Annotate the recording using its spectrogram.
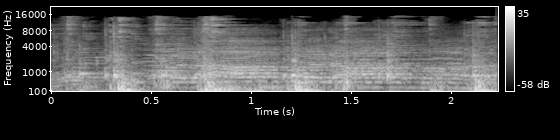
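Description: Kirtan in full swing: a mridanga drum plays quick bass strokes that slide down in pitch, about four a second, over a steady harmonium drone and bass guitar. Sharp jingling strokes, likely hand cymbals, sit on top of group chanting.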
